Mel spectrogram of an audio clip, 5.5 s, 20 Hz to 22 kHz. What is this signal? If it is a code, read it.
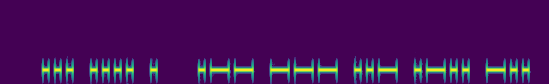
Morse code, heard as a keyed tone, about 20 wpm, 700 Hz. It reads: SHE WOULD
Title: Sentences from Top 1000 Words - Review Part 1 - 20wpm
